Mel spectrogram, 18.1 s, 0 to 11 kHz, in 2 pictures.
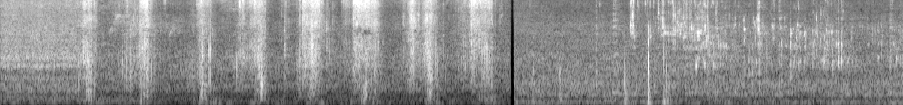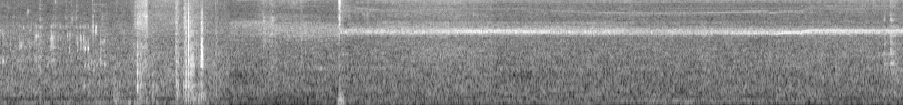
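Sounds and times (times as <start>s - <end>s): water trickling and dripping: 5.8s - 10.3s.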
